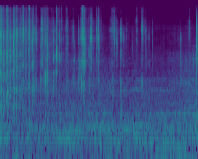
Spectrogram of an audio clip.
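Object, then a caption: Plastic foil candy wrapper. A small, colorful Cadbury Gems plastic foil candy pouch filled with candies is held in both hands, crinkled with the fingertips and torn open. Bright, dry crinkling and crackling come in dense bursts at first, thin out to softer rustling, and end in a sharp crackle.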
